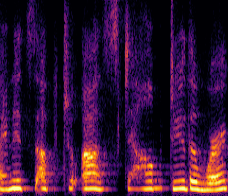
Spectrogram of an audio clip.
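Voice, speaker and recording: A woman with an American accent, speaking at a fairly slow pace. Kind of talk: panel interview. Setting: video call from living room.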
